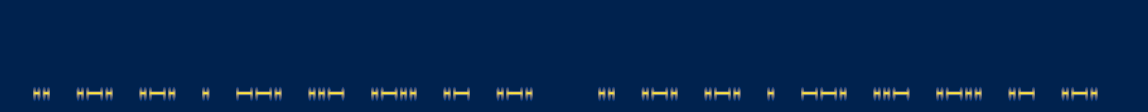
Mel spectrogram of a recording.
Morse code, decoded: IRREGULAR IRREGULAR

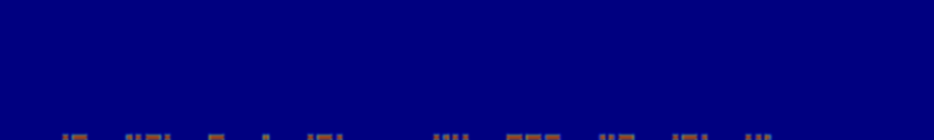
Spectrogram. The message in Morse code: AFTER HOURS

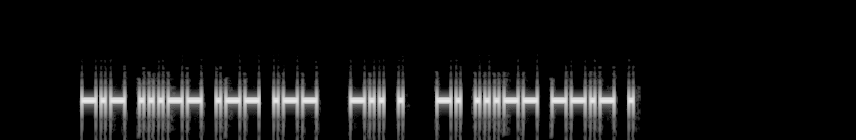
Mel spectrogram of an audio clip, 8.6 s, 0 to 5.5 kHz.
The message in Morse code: K3WW DE N3QE

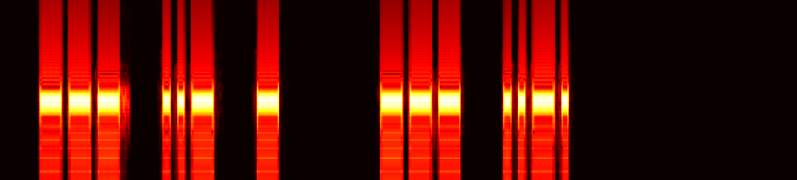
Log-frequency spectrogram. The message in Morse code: OUT OF

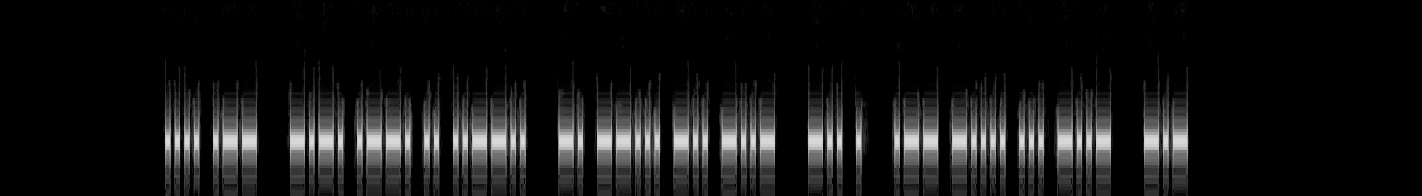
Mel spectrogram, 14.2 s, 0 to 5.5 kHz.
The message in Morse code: HW CPI? N7DX DE W6SX K

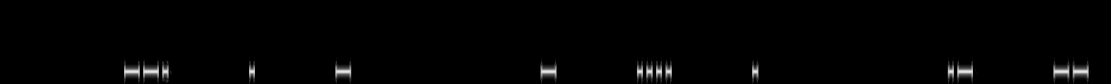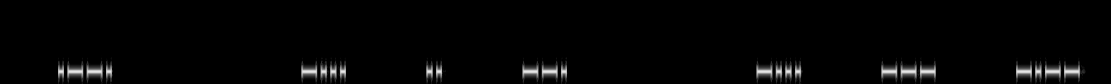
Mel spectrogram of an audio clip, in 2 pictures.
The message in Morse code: GET THE AMP BIG BOY

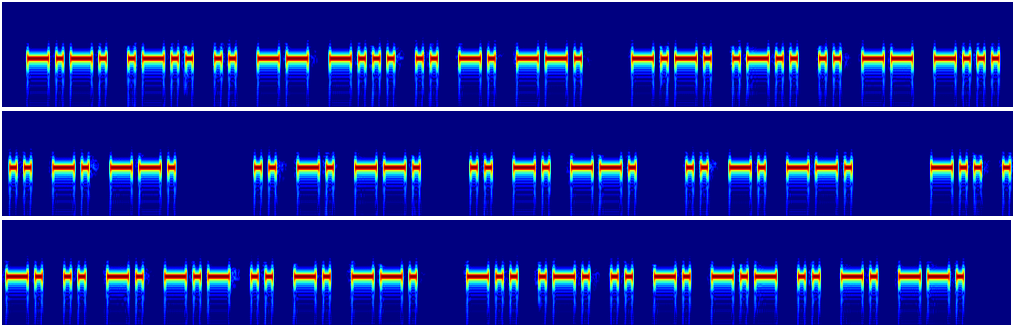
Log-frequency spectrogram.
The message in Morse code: CLIMBING CLIMBING ING ING ING DRINKING DRINKING

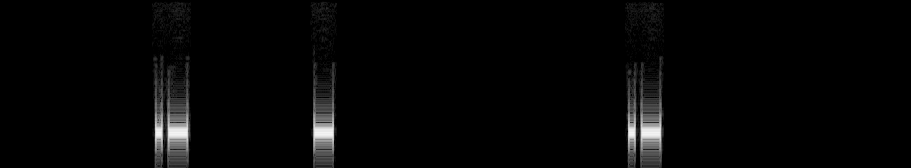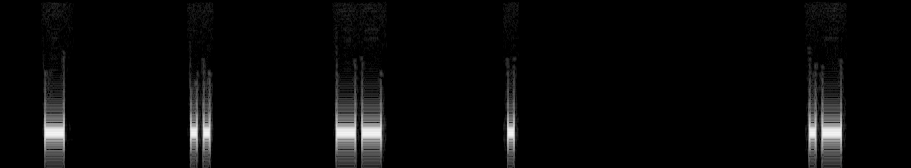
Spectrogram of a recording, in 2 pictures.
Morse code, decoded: AT A TIME A

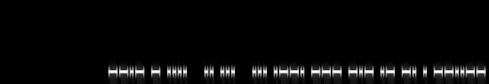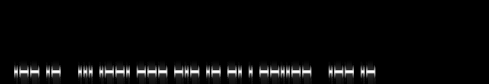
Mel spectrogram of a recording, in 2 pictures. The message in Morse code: QTH IS SPOKANE, WA SPOKANE, WA

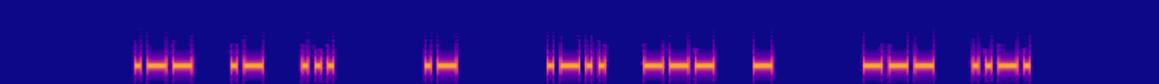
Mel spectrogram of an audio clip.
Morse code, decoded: WAS A LOT OF

